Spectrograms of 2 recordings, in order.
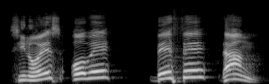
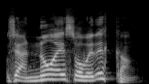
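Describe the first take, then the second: First: Obedecerán drawn out slow and high; obedecerán spoken slow and raised; stress on obedecerán. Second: Said in the usual way. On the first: Shown as a demonstration. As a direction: lean hard into obedecerán, slowly. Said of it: "la traducción más acorde". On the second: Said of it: "Obedezcan tiene un asterisco".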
